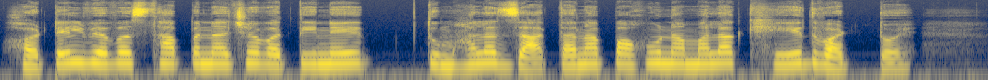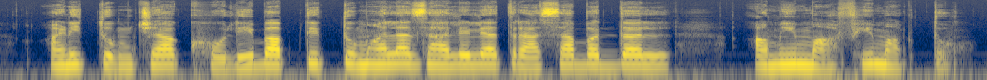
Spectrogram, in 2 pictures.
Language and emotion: Marathi, sad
